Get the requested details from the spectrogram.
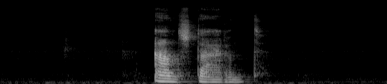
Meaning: present participle of aanstaren
- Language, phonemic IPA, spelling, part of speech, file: Dutch, /ˈanstarənt/, aanstarend, verb, Nl-aanstarend.ogg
